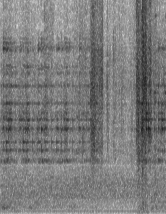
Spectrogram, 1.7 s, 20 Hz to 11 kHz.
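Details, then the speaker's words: Alternator removed from a 1974 MGB abandoned for 30 years, spun by hand: it gives a dry, light rattle and gritty rustle as it coasts; the bearings are worn but judged serviceable enough to reuse. "Well, I've heard better bearings, but I think we'll get away with it."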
